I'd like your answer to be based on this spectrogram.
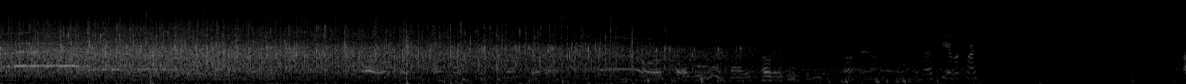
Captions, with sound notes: (audience applauding and cheering) (quietly conversing) (audience applauding) - Oh, okay... (audience loudly applauding) Oh, okay. - Yeah, that way everybody could eat. - Okay, awesome. - Unless you have a question.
